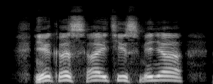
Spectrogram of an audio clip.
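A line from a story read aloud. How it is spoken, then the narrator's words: Shout. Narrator (Russian): закричал Абирам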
